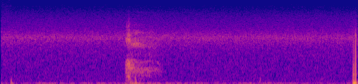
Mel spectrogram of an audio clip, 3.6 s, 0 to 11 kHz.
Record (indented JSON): {
  "cough_length": "3.6 s",
  "cough_amplitude": 4233,
  "cough_signal_mean_std_ratio": 0.39,
  "survey_phase": "beta (2021-08-13 to 2022-03-07)",
  "age": "45-64",
  "gender": "Female",
  "wearing_mask": "No",
  "symptom_none": true,
  "smoker_status": "Never smoked",
  "respiratory_condition_asthma": false,
  "respiratory_condition_other": false,
  "recruitment_source": "REACT",
  "submission_delay": "2 days",
  "covid_test_result": "Negative",
  "covid_test_method": "RT-qPCR"
}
